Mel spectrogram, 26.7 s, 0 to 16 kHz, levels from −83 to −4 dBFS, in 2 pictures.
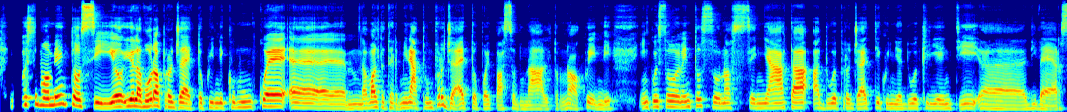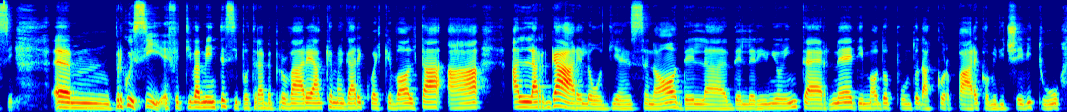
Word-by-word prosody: In - - -26
questo 250 +2 -1
momento 250 +1 +5
sì, 195 -7 +6
io 180 +5 +8
io 195 +4 +8
lavoro 205 +1 +8
a 215 - +9
progetto, 165 -6 +1
quindi, 155 -1 -3
comunque, 180 +4 +5
ehm, 140 -4 +1
una 140 +1 -4
volta 170 +1 +2
terminato 155 -1 -1
un 155 - -5
progetto, 160 - -1
poi 135 0 -7
passo 125 +1 -5
ad 125 - -14
un 120 0 -11
altro, 115 -2 -5
no, 150 - -5
quindi 125 -6 -6 0.3
in 165 +3 -6
questo 185 +1 -1
momento 180 +3 0
sono 165 -8 -4
assegnata 155 +1 +1
a 145 - -3
2 145 +2 -4
progetti, 145 0 -5
quindi 140 -3 -8
a 130 - -6
2 145 +1 -6
clienti, 140 -1 -7
uhm, 125 -3 -5
diversi. 120 -4 -5 0.5
Ehm, 155 -4 +2
per 200 - -2
cui, 210 -1 0
sì, 190 0 0
effettivamente, 170 +3 -1
si 185 -4 -4
potrebbe 145 0 -7
provare 150 0 -1
anche 155 +3 -3
magari 155 +1 -4
qualche 145 0 -9
volta 150 +4 0
a 150 +4 +1 0.4
allargare 170 -2 +4
l'audience, 130 0 -7
no, 145 +5 -1
del 135 -2 -6
delle 130 +1 -8
riunioni 140 +3 -7
interne, 155 -1 -2
di 145 -2 -8
modo, 140 +2 -6
appunto, 145 -1 -11
da - - -3
accorpare, 140 +1 -4
come 130 -2 -11
dicevi 130 +5 -6
tu, 135 +1 -9
150 Hz, 150 wpm, -21 LUFS, 135-170 Hz, 0.5 s, a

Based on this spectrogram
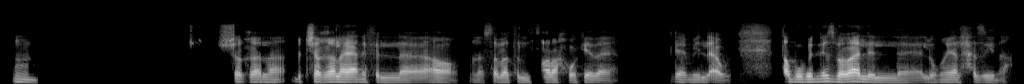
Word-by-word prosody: إمم. 115 -5 -7 1.5
ش - - -16 0.3
شغّلها 115 -1 -2
بتشغّلها 120 +1 +4
يعني 115 0 +6
في 100 - -6
ال 105 0 -5
آه. 100 -1 -1
مناسبات 110 +2 -5
الفرح 105 +1 -2
وكده 100 -2 -2
يعني، 95 - -13 0.6
جميل 110 -2 -4
أوي. 95 -1 -1 0.5
طب 120 0 +3
وبالنسبة 125 +2 +3
بقى 135 0 +10
لل 105 -5 -2
للأغنية 100 +3 -6
الحزينة؟ 100 -2 -7
110 Hz, 115 wpm, -23 LUFS, 100-115 Hz, 1.5 s, بقى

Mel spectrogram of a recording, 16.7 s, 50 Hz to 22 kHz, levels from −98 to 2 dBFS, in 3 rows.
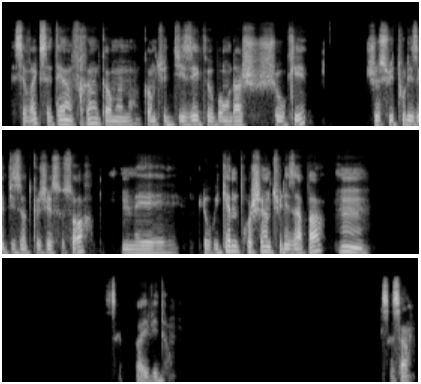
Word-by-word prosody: c'est - - +6
vrai - - -2
que - - +7
c'était 135 - +4
un 135 -3 +1
frein 155 +4 -3
quand 120 -5 -2
même, 115 -1 -5
hein, 135 +4 -16
comme 120 -1 -4
tu 125 -1 -3
le 110 - -9
disais 120 +3 0
que, 125 -1 -5
bon, 120 +1 -4
là, 120 0 +1
je - - +4
suis - - +1
je - - -8
suis 130 - -1
OK, 130 +7 -2 0.8
je 130 - 0
suis 125 0 +4
tous 140 - -4
les 130 -1 +1
épisodes 120 -1 -2
que 125 - -6
j'ai 120 +1 0
ce - - -1
soir, - - -1 0.4
mais 115 0 -5 0.3
le 120 - -4
week-end 125 +8 0
prochain, 155 +1 +4
tu 135 -3 -1
les 120 -1 -1
as 120 -1 +3
pas, 155 +7 +1 0.2
mmh 150 -4 0 2.2
c'est - - +1 0.2
pas - - -5
évident. 120 0 -11 2.8
C'est - - +6
ça. 125 0 +9
120 Hz, 160 wpm, -25 LUFS, 115-135 Hz, 2.8 s, ça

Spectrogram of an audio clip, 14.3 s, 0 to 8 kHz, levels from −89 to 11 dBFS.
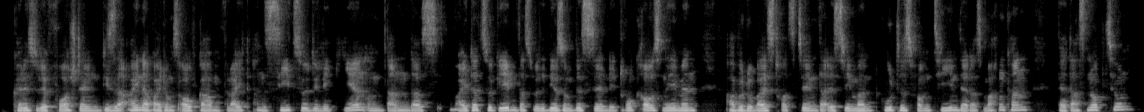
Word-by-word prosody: Könntest 150 0 +1
du 150 - -2
dir 140 - +5
vorstellen, 135 -1 0
diese 135 0 +1
Einarbeitungsaufgaben 140 -3 +2
vielleicht 135 +1 -3
an 155 -6 -4
sie 160 +6 0
zu 155 -3 -1
delegieren 135 +6 -2
und 145 0 -5
dann 145 0 -2
das 135 - -3
weiterzugeben? 165 -2 +2
Das 140 0 -3
würde 135 0 +1
dir 150 0 +5
so 150 0 +1
'n 135 - -1
bisschen 145 -2 +1
den 130 0 -4
Druck 155 +1 -4
rausnehmen, 150 -1 +2 0.3
aber 145 0 +2
du 135 -1 +2
weißt 140 0 +2
trotzdem, 140 +1 -2
da - - -1
ist 135 0 -1
jemand 135 0 +1
Gutes 160 -1 +2
vom 135 -1 -3
Team, 155 +3 +1
der 135 -2 +2
das 135 +1 -4
machen 155 +7 -4
kann. 180 +1 -2 0.4
Wär 130 -2 0
das 150 +3 -3
'ne 175 - +3
Option? 205 +4 -3
145 Hz, 175 wpm, -23 LUFS, 135-155 Hz, 0.4 s, dir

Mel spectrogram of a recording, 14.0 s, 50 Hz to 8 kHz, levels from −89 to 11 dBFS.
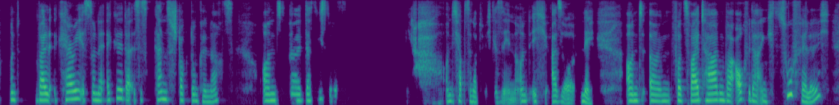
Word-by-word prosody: Und 205 0 -1 0.2
weil 190 0 +5 0.2
Carry 220 +2 +3
ist 205 - +5
so 200 - -1
'ne 190 -2 0
Ecke, 215 +5 0
da - - -1
ist 190 0 +1
es 195 0 +5
ganz 215 -1 0
stockdunkel 180 -5 -3
nachts 165 +5 -5 0.5
und, 185 +1 +1 0.2
äh, 180 -1 -2
da 185 -1 0
siehst 225 -1 -2
du - - -12
das. 470 - -9 1.2
Ja, - - -7
und 170 +1 -3
ich - - -2
habe 165 0 -1
sie - - -4
natürlich 145 -2 -7
gesehen 140 - -7
und 170 +3 -4
ich 165 - -4
also, 160 - 0
ne. - - +1 0.6
Und, 180 0 +2
ähm, 170 -1 0
vor 180 -2 +2
2 180 +1 +7
Tagen 190 0 +3
war 170 -2 +3
auch 215 - +4
wieder 180 -4 0
eigentlich 155 -2 -6
zufällig. 295 - 0
185 Hz, 170 wpm, -24 LUFS, 170-200 Hz, 1.2 s, 2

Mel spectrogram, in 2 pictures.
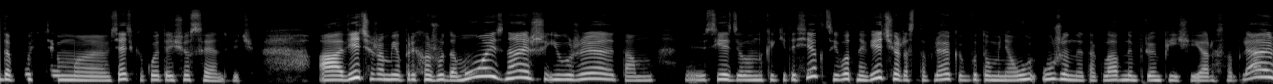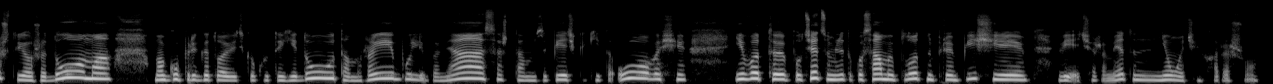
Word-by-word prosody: допустим, 210 -2 -2
э, 190 -1 -1
взять 235 +6 0
какой-то 205 0 -4
ещё 210 +2 -2
сэндвич. 185 -4 -7 0.6
А 205 +1 +6
вечером 245 -3 +4
я 225 - +3
прихожу 225 0 0
домой, 280 - +4
знаешь, 275 -1 +2
и 225 0 -1
уже 235 +1 +2
там, 185 +1 -6 0.3
э, 205 -1 -5
съездила 210 -2 +1
на 205 0 -1
какие-то 210 +1 -5
секции, 340 -10 -1
и - - -4
вот 245 -1 +1
на 205 - +2
вечер 250 -2 +2
оставляю, 205 +3 -3
как 200 -2 -8
будто 210 +1 -3
у - - -1
меня 195 -1 -1
у 225 +4 +1
ужин- 235 -4 +1
это 185 -1 -6
главный 205 0 -1
приём 195 0 -1
пищи. 190 -1 -7
Я 180 -1 -2
расслабляюсь, 260 - 0
что 210 - -8
я 200 - +2
уже 180 0 -4
дома, 270 - +5 0.4
могу 210 +2 +1
приготовить 200 -3 -2
какую-то 190 -1 -8
еду 275 +11 +2
там, 175 -3 -6
рыбу 245 +3 0
либо 190 -5 -7
мясо, 250 +4 +2
ш 205 - -14
там 185 -2 -7
запечь 205 +3 -3
какие-то 195 +1 -14
овощи. 245 -3 0 0.5
И 245 - +4
вот, 270 -1 +2
э, 235 0 +6
получается, 225 +4 +1
у - - +4
меня 225 +1 +1
такой 220 +1 -5
самый 235 +1 +3
плотный 230 +1 0
приём 210 0 -2
пищи 220 -3 0 0.3
вечером. 190 +1 -6
Это 230 +1 -3
н 200 -1 -3
не 205 - +1
очень 180 -3 -5
хорошо. 215 +5 -15
215 Hz, 165 wpm, -23 LUFS, 195-240 Hz, 0.6 s, А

